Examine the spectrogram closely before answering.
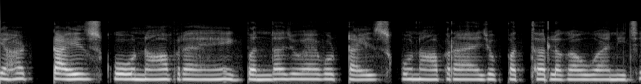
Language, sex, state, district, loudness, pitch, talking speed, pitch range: Hindi, female, Bihar, Darbhanga, -15 LUFS, 235 Hz, 215 wpm, 225-240 Hz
